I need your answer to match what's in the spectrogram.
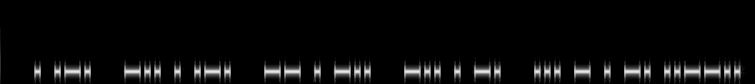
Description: Morse code, heard as a keyed tone, about 24 wpm, 600 Hz. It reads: ER DER MED DEN STEN?
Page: Ferie 24 wpm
